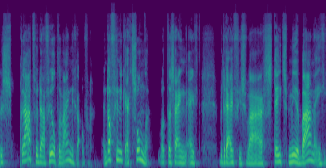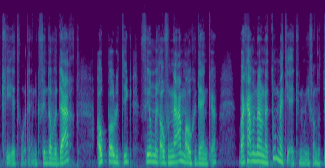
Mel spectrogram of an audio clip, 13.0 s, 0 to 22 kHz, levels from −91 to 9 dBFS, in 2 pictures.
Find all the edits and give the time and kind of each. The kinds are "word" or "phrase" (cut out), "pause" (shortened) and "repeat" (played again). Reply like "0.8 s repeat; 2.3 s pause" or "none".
9.2 s pause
